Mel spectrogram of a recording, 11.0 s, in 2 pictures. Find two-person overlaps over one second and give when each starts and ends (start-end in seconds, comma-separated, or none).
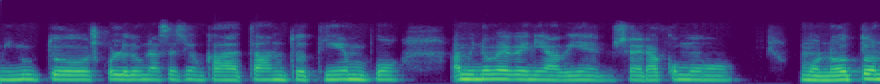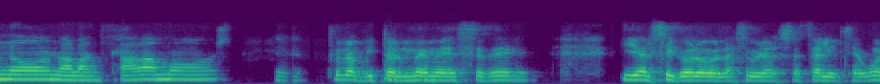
none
